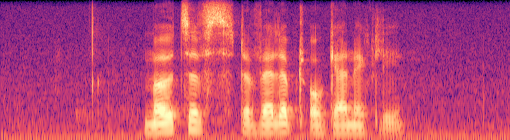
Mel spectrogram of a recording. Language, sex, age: English, male, 22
